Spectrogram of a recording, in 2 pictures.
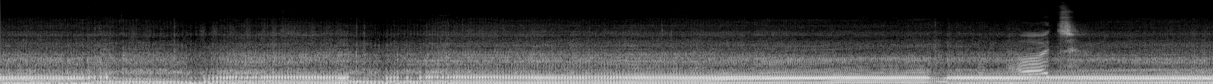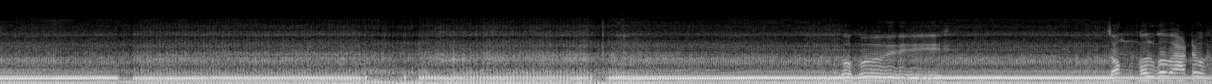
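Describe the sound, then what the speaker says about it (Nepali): A motorcycle engine drones steadily and strains as it climbs a steep mountain forest road at high altitude, its loud hum shifting pitch with occasional clatter, while a rider talks over it throughout. "बाइकले तान्नै छोडिसक्यो क्या अब यहाँ हाई एल्टिट्युड लाग्यो क्या"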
